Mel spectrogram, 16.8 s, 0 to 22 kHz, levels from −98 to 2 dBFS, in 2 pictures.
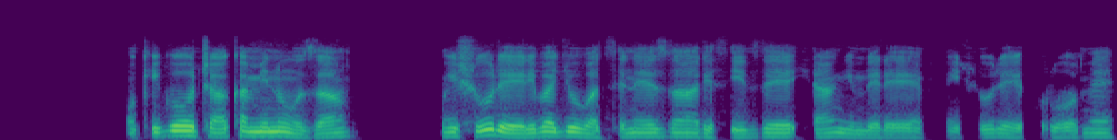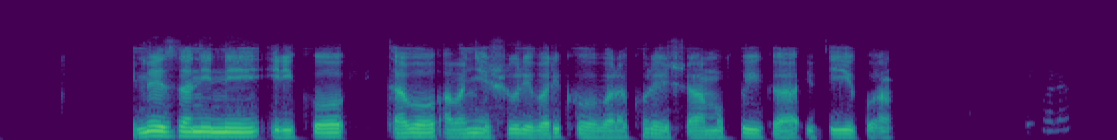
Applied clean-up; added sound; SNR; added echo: none; none; none; none.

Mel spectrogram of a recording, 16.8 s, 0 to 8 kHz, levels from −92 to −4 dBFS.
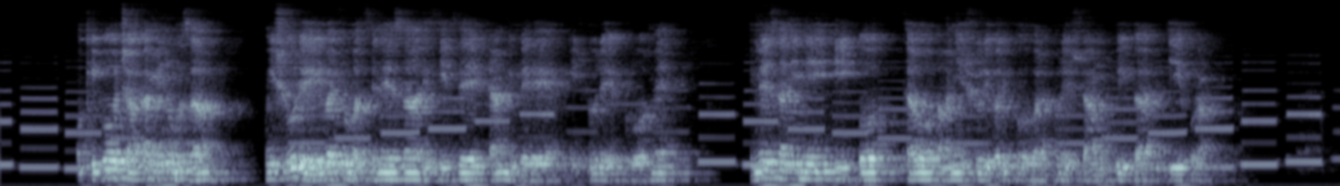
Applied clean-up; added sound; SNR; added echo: none; Wind instrument, woodwind instrument; 19 dB; reverberation time 0.8 s.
